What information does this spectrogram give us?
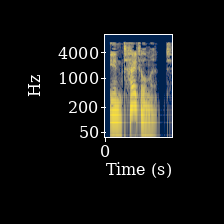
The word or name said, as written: entitlement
